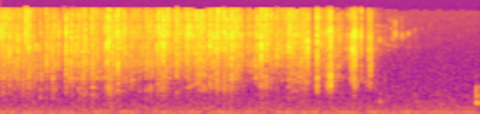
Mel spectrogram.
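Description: Gloved fingertips press and rub a flat sheet of clear plastic bubble wrap, its hollow air-filled bubbles wet with paint, lying on a white table. The result is a dense, bright, wet crinkling and crackling, almost entirely high-pitched with little low end, with a few sharper snaps around the three-to-four-second mark. It then thins out into near silence at the end.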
